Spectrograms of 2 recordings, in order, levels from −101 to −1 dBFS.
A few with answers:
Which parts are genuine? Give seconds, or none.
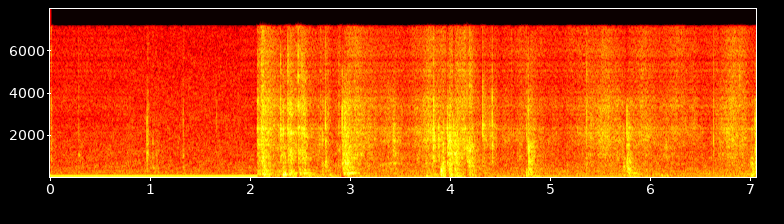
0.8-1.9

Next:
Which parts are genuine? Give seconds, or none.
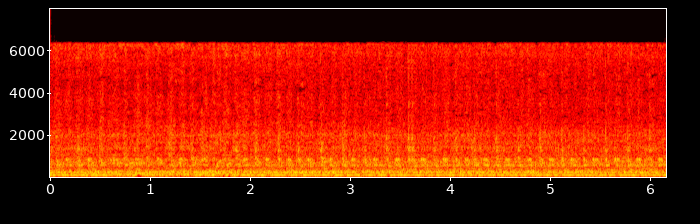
0.0-0.6; 1.9-6.2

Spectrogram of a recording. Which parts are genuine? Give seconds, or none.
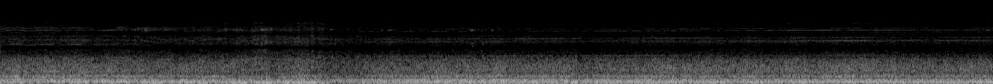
0.0-0.9; 3.3-9.9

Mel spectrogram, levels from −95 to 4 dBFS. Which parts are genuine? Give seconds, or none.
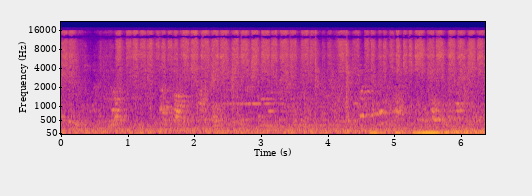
1.5-3.2; 5.0-6.4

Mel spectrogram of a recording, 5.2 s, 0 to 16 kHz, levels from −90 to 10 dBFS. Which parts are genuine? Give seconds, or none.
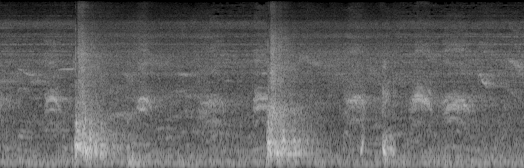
0.0-0.8; 2.1-2.8; 4.0-5.2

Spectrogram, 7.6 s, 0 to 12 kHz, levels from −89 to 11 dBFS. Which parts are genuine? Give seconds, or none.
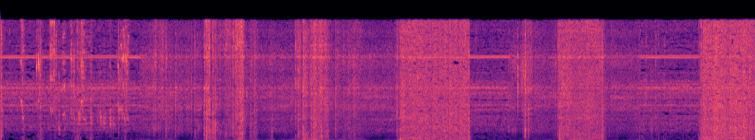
0.0-1.4; 4.1-5.1; 6.4-7.6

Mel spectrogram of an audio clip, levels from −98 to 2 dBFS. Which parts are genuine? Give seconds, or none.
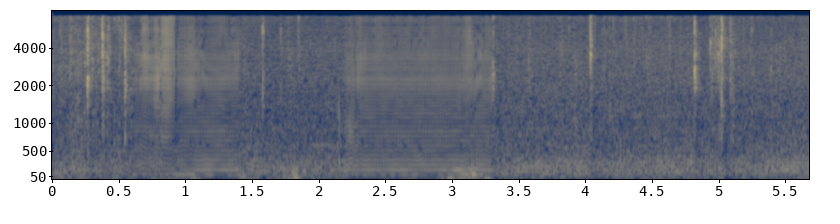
0.0-0.6; 1.4-2.2; 3.3-5.7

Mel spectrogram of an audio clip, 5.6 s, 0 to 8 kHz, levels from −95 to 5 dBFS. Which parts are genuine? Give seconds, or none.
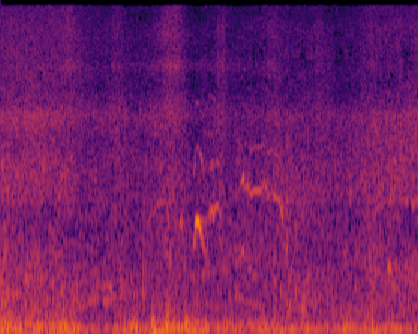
0.0-5.6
